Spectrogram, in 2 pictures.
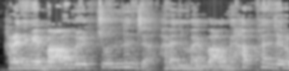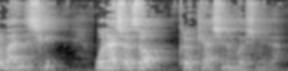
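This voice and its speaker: A man preaching a sermon as pastor, with earnest emphasis and soft trailing endings. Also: fairly high pitch, lively intonation, a little fast. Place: church sanctuary. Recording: echoey church hall.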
